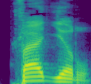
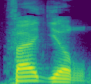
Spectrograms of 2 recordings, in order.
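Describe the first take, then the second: Both takes have the same delivery.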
